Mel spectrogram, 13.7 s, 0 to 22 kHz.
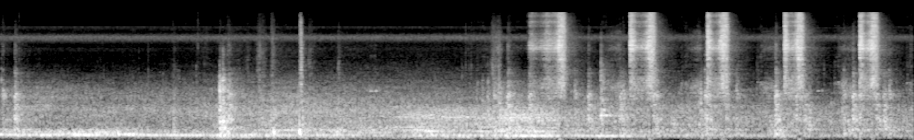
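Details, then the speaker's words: Volvo VNL 780 air-assisted hydraulic clutch, truck off with air pressure, pedal pushed by hand: five short sharp air hisses from the hydraulic slave cylinder about once a second; normal air release. "all right so that was me mashing the clutch pedal now hopefully you could hear it down there like i say it's a very easy clutch pedal for for a semi"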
